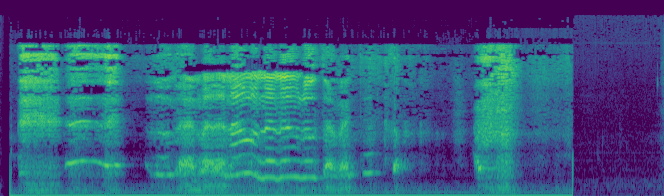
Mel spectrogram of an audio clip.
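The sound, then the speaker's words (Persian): A schoolgirl in Afghanistan sobs and wails loudly, her voice rising and wavering in anguished cries with sharp gasping breaths, for about seven seconds before stopping abruptly, apparently distressed after the Taliban decision to keep schools closed to girls above sixth grade. “گریه و ناله یکی از دانش آموزان دختر در افغانستان بود که ظاهراً بعد دنبال تصمیم طالبان مبنی بر تداوم بسته ماندن دروازه های مکتب ها برای دختران بالاتر از صنف ششم به شدت پریشان و مایوس شده.”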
